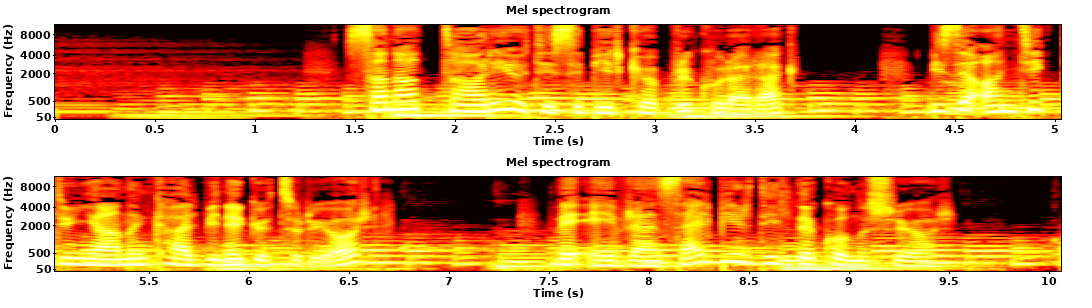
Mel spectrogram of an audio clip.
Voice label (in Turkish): belgesel kaydi; trt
